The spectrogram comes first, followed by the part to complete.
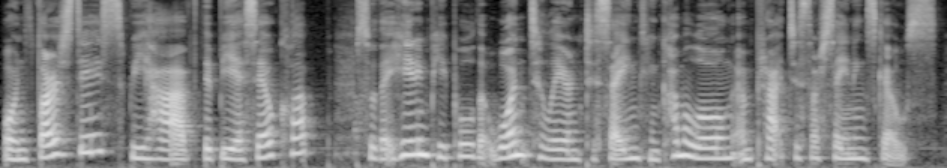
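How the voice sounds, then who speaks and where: A woman, giving a sign language interpreter's translation voice-over in steady first-person speech. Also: mid-range voice, normal speed, creaky. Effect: translation voice-over for deaf signers.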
